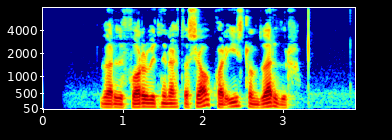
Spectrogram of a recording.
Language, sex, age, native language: Icelandic, male, 60-69, Icelandic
